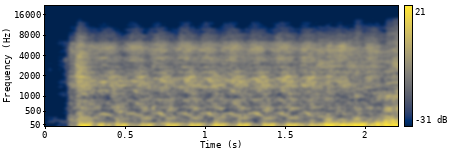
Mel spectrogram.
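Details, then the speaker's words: First start of a freshly built turbo Miata with a new hood dump pipe, after the crossed fuel feed and return lines were fixed: short crank, then a clean catch into a steady, even idle with a deep note. "Sounds like I have a car. The hood dump really isn't that loud. I mean, that's idle, of course."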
